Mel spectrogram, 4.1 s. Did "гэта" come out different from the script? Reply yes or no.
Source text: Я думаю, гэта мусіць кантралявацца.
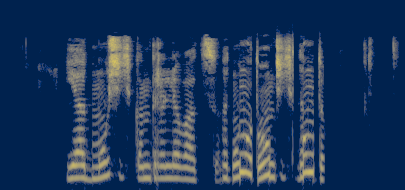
yes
